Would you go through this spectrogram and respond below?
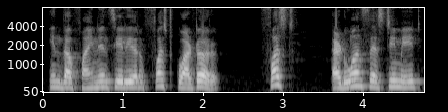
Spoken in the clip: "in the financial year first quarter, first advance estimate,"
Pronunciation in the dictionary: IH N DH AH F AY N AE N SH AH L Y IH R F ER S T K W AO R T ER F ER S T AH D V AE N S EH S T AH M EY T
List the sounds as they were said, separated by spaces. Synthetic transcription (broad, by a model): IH N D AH F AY N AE N S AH L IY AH R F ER S T K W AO R T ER F ER S T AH D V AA N S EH S T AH M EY T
